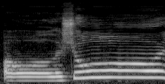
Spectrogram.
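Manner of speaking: long, high called-out shout. A narrator's reading. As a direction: sing it out to the whole dock. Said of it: "the men shouted".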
